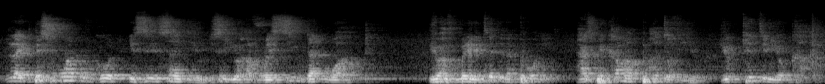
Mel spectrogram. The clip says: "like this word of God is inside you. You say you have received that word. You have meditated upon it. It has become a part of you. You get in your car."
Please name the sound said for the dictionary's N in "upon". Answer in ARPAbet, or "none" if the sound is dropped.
none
